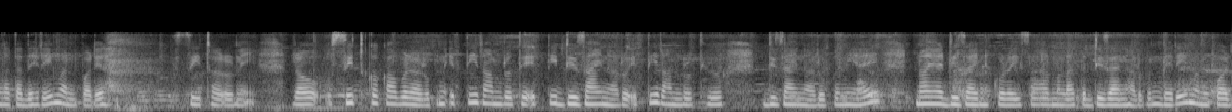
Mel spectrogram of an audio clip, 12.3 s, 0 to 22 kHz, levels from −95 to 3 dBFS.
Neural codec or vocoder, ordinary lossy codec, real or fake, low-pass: none; Opus, 64 kbps; real; 7.2 kHz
